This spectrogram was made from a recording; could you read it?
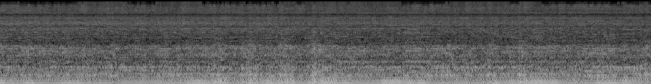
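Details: Pulsar 1200W portable generator on choke just after starting: buzzy small engine running fast and rough like a weed whacker, with an uneven sputtering beat through the drone.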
